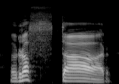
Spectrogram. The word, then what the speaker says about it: रफ्तार: ऐसे फिर यहां पर र फ त करता और र रफ्तार यहां पर क्या लिखा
